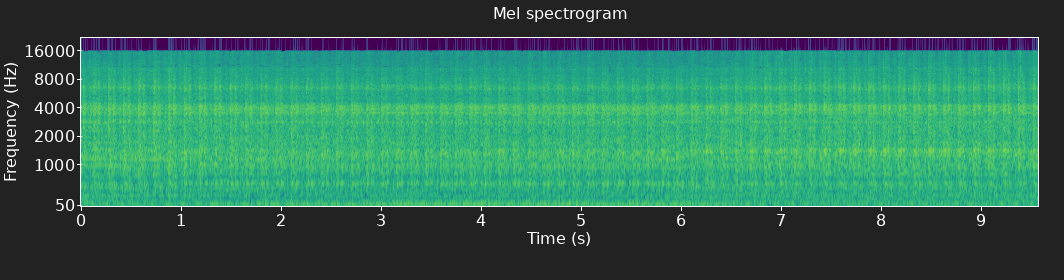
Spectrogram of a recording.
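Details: 2006 Ford Mustang GT V8, warm idle after warm-up: fast, fairly even ticking pulse over a hissy top end, unsteady feel; rough idle, cause unknown.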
